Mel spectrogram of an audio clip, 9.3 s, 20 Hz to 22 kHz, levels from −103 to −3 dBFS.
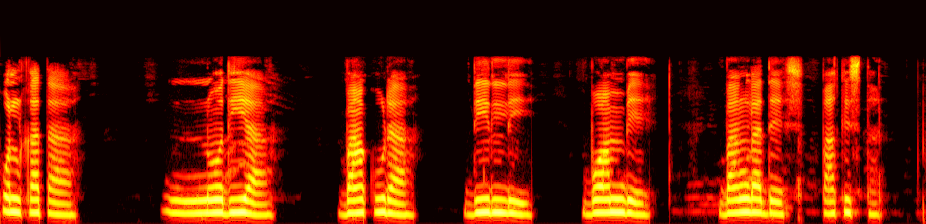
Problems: constant background noise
